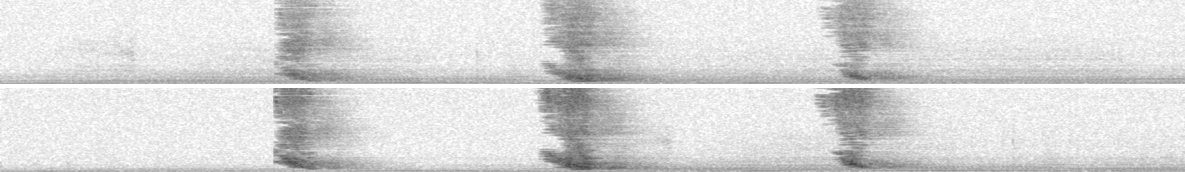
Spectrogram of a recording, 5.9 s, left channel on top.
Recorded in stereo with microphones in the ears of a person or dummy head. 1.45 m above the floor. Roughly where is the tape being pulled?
Right.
